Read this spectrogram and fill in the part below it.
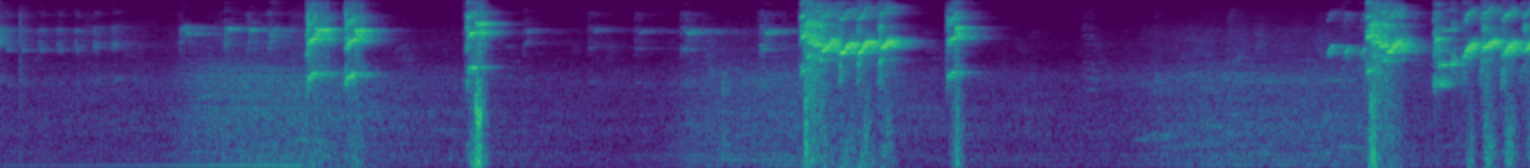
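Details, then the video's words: Pet lovebird calls meant to stimulate a female to lay eggs: harsh, shrill chirps and squawks in sudden loud bursts, with thin high tones and soft rustling between them and short quiet gaps. "Estimular a la agapornis hembra para que ponga huevos."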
